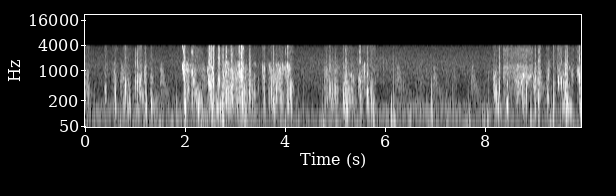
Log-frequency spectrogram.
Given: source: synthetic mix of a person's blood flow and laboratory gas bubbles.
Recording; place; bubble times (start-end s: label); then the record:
Doppler ultrasound of blood flow; subclavian vein
0.00-0.10 s: bubbles
0.39-0.46 s: bubbles
0.54-0.65 s: bubbles
0.75-0.92 s: bubbles
0.98-1.26 s: bubbles
1.29-1.40 s: bubbles
1.93-2.37 s: bubbles
2.42-3.43 s: bubbles
3.53-3.62 s: bubbles
3.65-4.18 s: bubbles
4.77-5.08 s: bubbles
5.15-5.83 s: bubbles
8.15-9.13 s: bubbles
9.22-9.31 s: bubbles
9.37-9.79 s: bubbles
9.81-9.93 s: bubbles
From the record:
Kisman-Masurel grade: 333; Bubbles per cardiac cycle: rolling drumbeat, 9 or more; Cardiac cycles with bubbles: 50 to 99%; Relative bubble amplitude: loud (0.450 to 0.775); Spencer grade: 3 (all of the cardiac periods contain showers or single bubble signals, but not dominating or overriding the cardiac motion signals); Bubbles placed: anywhere in the cardiac cycle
